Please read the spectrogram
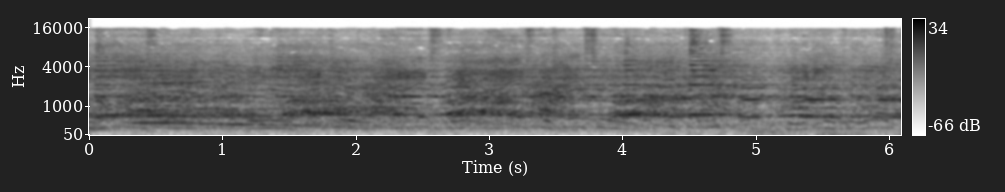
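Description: Arena crowd at a lucha libre match shouting and cheering, many voices overlapping.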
